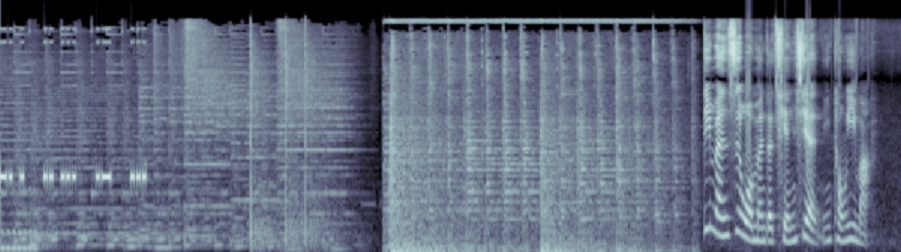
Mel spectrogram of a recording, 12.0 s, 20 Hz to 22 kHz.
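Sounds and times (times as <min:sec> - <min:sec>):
sharp percussive hits: 0:03.4 - 0:08.0.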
